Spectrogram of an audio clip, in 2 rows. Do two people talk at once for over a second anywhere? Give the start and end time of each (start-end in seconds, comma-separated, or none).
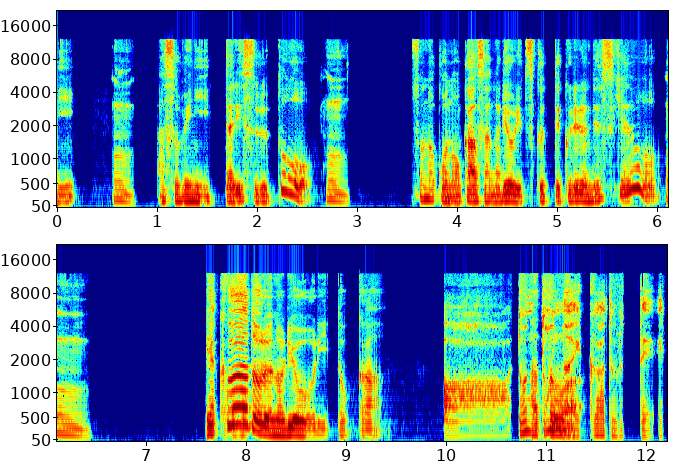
none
